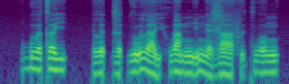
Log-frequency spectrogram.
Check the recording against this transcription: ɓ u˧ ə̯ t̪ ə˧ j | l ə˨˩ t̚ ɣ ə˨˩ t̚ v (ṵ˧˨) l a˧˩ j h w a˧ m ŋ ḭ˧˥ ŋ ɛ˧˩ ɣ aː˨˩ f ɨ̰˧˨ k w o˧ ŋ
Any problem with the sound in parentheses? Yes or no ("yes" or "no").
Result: yes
